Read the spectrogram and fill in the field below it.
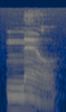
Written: nell

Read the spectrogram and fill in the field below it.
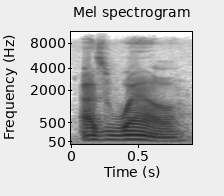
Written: as well

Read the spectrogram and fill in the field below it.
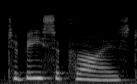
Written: to be surprised

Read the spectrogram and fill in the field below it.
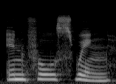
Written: in full swing

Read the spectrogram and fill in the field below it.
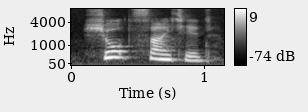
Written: short-sighted

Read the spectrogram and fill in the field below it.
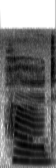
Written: heard

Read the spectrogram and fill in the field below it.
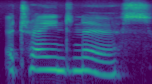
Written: a trained nurse

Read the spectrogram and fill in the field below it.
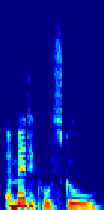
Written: a medical school

